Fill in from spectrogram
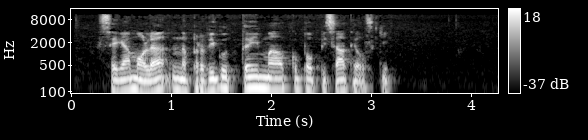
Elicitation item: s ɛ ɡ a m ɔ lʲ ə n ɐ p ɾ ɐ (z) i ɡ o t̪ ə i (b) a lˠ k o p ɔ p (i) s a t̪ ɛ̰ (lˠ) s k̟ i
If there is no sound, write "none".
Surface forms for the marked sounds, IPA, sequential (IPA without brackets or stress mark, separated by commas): v, m, i, lˠ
